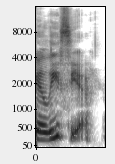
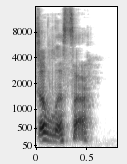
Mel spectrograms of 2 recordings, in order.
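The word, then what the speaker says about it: Alysia: Because I say Alicia, right? Yeah, that's how it's spelled. Right. It's pronounced Alyssa.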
